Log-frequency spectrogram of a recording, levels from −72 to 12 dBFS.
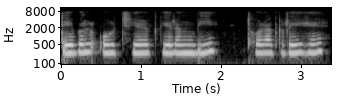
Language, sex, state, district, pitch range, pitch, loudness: Hindi, female, Arunachal Pradesh, Longding, 240-250 Hz, 240 Hz, -15 LUFS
